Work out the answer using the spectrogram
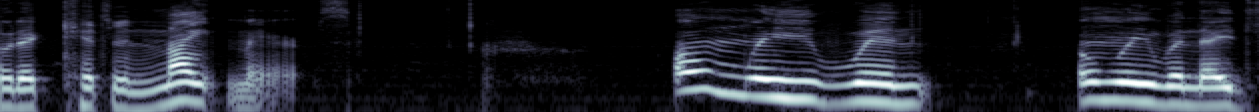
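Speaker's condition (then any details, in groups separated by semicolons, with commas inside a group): Cerebral palsy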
